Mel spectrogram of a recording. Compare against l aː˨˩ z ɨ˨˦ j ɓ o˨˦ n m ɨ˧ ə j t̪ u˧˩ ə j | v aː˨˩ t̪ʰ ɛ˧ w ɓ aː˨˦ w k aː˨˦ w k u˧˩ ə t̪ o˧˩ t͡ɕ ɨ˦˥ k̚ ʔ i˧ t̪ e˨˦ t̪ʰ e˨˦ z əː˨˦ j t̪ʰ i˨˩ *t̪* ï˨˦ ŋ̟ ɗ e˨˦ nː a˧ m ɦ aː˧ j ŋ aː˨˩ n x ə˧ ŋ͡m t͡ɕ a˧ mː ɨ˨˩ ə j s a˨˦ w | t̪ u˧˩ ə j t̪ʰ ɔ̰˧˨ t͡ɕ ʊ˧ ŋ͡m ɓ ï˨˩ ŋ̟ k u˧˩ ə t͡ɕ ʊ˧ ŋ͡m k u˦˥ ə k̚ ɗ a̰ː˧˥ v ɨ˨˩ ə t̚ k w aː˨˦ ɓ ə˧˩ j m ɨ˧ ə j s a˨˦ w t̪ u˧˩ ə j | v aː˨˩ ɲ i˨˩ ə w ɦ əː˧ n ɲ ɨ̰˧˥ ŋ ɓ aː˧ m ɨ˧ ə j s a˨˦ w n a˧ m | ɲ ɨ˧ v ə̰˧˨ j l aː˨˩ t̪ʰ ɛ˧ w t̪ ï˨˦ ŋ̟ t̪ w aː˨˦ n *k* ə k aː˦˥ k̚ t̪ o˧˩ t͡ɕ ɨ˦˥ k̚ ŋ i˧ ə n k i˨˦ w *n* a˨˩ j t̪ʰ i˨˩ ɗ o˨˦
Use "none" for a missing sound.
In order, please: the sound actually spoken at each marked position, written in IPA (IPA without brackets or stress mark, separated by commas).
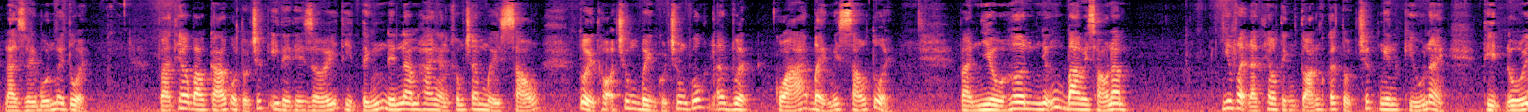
t̪, k, n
